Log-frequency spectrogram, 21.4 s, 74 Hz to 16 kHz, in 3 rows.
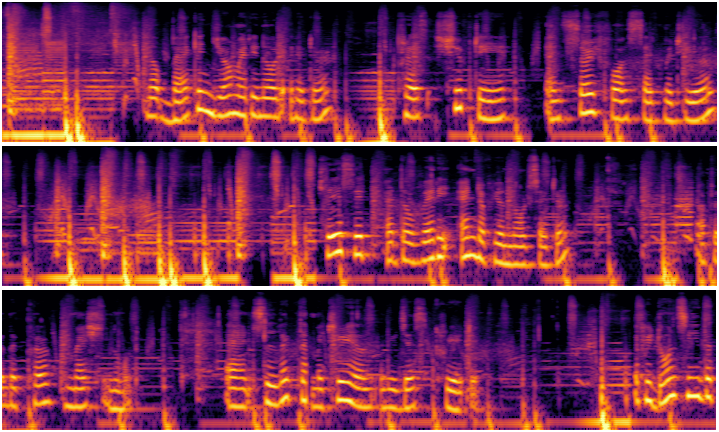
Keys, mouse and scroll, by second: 5.3 shift+a, 11.3 click, 12.3-14.7 drag, 19.2 click.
